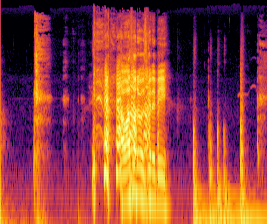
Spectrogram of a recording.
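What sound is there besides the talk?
knocking on a table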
